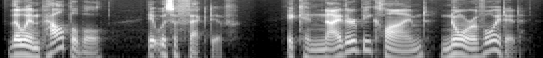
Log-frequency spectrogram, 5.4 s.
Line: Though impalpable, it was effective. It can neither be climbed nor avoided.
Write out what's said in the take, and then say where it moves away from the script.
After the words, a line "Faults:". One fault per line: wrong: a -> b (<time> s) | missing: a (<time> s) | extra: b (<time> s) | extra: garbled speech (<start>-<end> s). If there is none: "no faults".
Though impalpable, it was effective. It can neither be climbed nor avoided.
Faults:
no faults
